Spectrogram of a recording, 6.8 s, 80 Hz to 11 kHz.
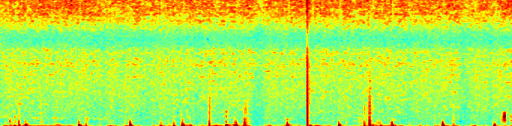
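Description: Soft low thumps in a fairly steady rhythm at about 85 a minute over faint room hiss; an ordinary heartbeat.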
